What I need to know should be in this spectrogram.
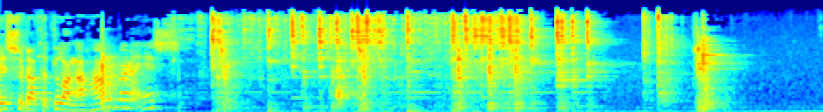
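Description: A whisk clinks and scrapes against a metal pot.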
